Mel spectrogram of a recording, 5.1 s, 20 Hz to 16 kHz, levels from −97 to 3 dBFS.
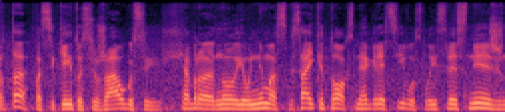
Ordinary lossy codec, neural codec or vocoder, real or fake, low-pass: AAC, 96 kbps; vocoder, 44.1 kHz, 128 mel bands every 512 samples, BigVGAN v2; fake; 14.4 kHz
